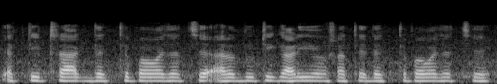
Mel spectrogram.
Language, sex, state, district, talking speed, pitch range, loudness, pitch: Bengali, male, Assam, Hailakandi, 145 wpm, 160-170 Hz, -18 LUFS, 165 Hz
